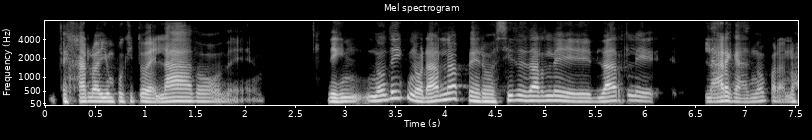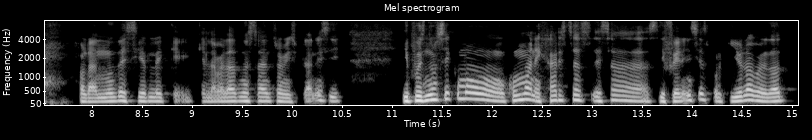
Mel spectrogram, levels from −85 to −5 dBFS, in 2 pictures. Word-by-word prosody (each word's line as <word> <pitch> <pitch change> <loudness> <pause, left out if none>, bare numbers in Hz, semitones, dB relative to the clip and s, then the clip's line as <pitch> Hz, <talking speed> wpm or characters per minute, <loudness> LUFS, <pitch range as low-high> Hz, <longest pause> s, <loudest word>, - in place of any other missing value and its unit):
dejarlo 135 +2 +3
ahí 135 0 +6
un 135 - +3
poquito 140 0 -1
de 125 - +4
lado, 140 - +2
de 70 - -9 0.9
ign 135 +1 +3
no 170 +3 +4
de 240 +2 +1
ignorarla, 195 - +3
pero 140 -5 +4
sí 155 +7 -1
de 175 -2 +1
darle 160 -5 +2
darle 155 - -1 0.4
largas, 130 -2 +1
¿no? 145 +4 -4
Para - - -6
no 130 - -3 0.3
para 130 -1 -1
no 140 +1 -1
decirle 145 -2 -2
que - - -14
que - - -10
la 70 - -4
verdad 145 - -1
no 150 - -1
está 145 0 -4
dentro 140 -1 -3
de 130 - -2
mis 125 +1 -9
planes 160 +2 -7
y 145 0 -6 0.6
y 145 - +3
pues 165 +1 +4
no 190 +2 +5
sé 220 +3 -3
cómo 205 -10 +1
cómo 170 +4 0
manejar 170 -2 -1
estas 175 0 -4
esas 150 -2 -4
diferencias 145 +8 -2
porque 135 +1 -6
yo 150 - +2
la 185 - +2
verdad 145 -1 0
145 Hz, 190 wpm, -23 LUFS, 135-165 Hz, 0.9 s, ahí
